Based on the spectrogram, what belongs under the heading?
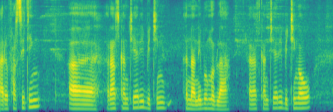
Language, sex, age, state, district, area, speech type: Bodo, male, 30-45, Assam, Udalguri, urban, spontaneous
